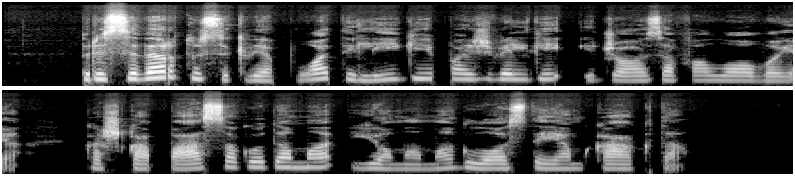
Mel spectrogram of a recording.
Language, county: Lithuanian, Kaunas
